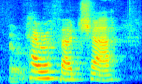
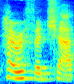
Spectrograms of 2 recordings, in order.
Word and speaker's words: Herefordshire: Herefordshire. So I'm very sorry. I'm very bad at pronunciation anyway, but that one's quite bad. Herefordshire.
